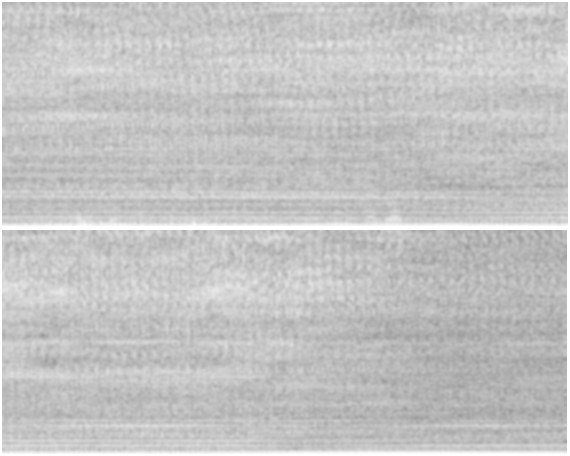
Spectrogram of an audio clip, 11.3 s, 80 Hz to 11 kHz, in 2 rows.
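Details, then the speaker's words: Ford Escort Van with 1.8T 20v engine on a freezing day, first start after fitting new injector/inlet cups and refitting throttle body and inlet: catches and settles into a smooth, steady low hum, no misses, ticks or knocks; runs fine, no leaks. "But yeah, all back in there, and just start it up, make sure it all runs alright. All good. No leaks."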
